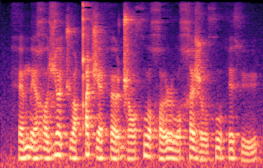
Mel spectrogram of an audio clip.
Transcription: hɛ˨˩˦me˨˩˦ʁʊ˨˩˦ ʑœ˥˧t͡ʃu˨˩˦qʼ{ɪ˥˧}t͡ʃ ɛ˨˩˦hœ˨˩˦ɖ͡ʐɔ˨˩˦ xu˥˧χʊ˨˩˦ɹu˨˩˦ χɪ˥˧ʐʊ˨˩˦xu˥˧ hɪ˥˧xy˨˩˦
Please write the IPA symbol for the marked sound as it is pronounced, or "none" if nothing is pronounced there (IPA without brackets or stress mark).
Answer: ɪ˥˧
